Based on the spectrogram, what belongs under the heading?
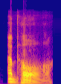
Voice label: "abhor", British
